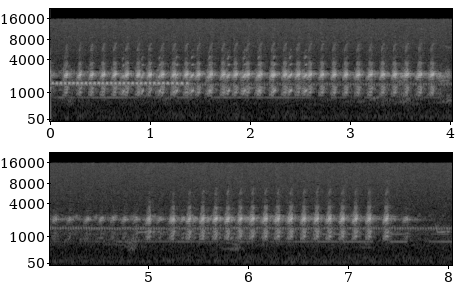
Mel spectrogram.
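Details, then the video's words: Tree frogs in a pond on a mid-April night, north-east Italy, overlapping bursts of quick grating croaks that stop briefly and resume, backed by the level trill of mole crickets. "relaxing singing tree frogs in pond and trilling mole crickets by night"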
